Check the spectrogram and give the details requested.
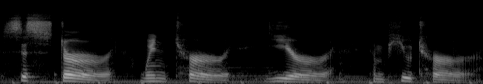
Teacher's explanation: The sound is that deep UR sound at the end of all of these words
